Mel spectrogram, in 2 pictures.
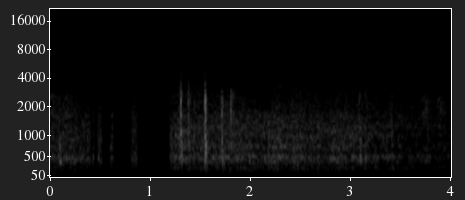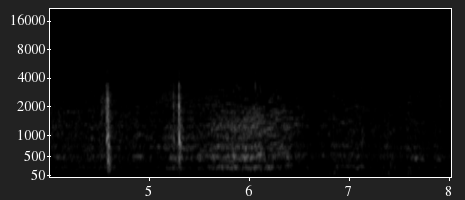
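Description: Honeybees buzzing faintly at an open hive whose super is packed with bees, with two sharp clicks a little over halfway through as a metal hive tool pries at a frame.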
